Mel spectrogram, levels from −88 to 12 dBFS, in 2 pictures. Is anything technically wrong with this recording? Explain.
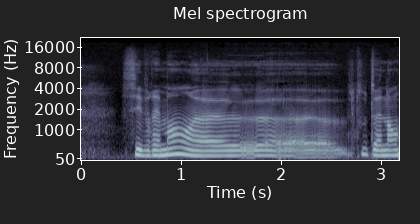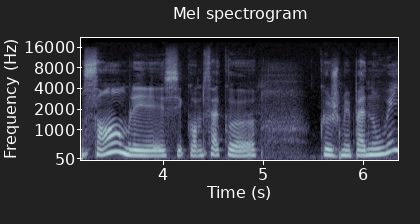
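Yes. A gap at a join of encoded pieces occurs at 3.17 s, between "tout un" and "et c'est comme ça". Two separately encoded segments were spliced without trimming the encoder's start delay and final-frame padding, so an 18 ms gap with smeared edges interrupts the speech before it resumes where it stopped.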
